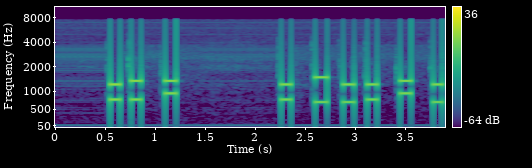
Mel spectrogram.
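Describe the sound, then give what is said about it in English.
Ten short, clear phone keypad tones are dialed as a 10-digit phone number is keyed into an automated phone line, three in quick succession, then a pause, then seven more in a steady rhythm. No voices are heard. “Next, please say or key in your 10-digit phone number.”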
